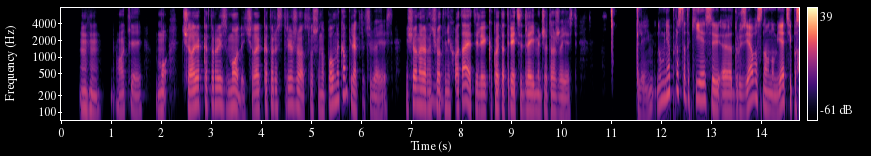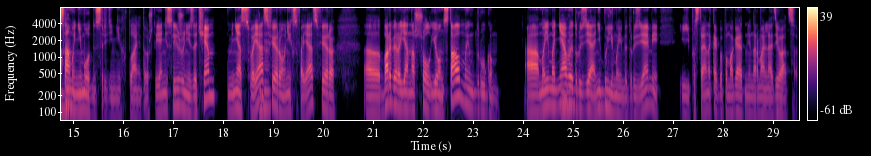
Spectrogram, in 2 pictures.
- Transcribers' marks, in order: tapping; other background noise
- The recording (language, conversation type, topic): Russian, podcast, Чувствуете ли вы страх, когда меняете свой имидж?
